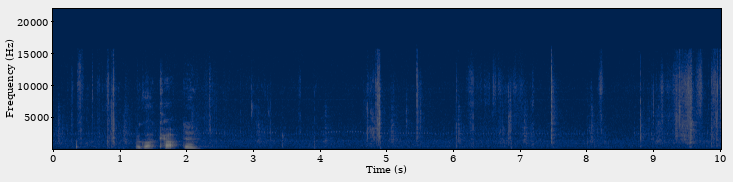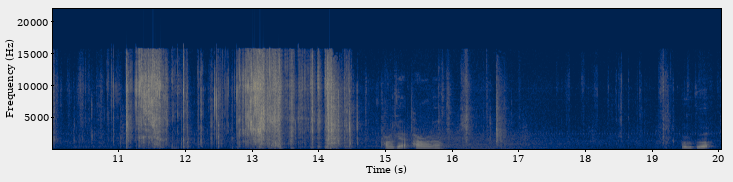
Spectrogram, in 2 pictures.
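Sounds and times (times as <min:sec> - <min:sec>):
packet tearing and crinkling: 0:10.7 - 0:14.6.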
